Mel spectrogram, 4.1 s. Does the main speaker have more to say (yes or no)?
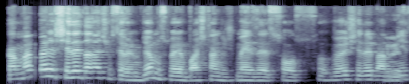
no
